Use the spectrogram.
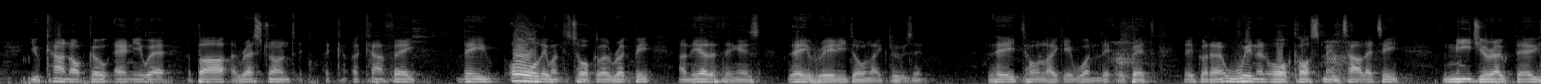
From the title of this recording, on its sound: a live audience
